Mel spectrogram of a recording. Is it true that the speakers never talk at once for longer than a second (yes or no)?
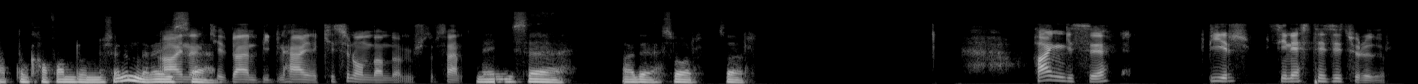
yes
